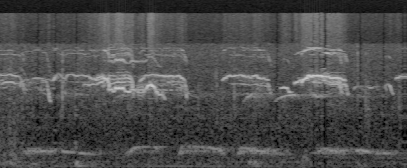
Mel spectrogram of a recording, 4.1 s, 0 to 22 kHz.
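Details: Kestrel chicks, 13 days old, begging at the nest during feeding in Théding, France, 5 June 2022; quavering high whistled cries in bursts, over a repeated low soft cooing in the background.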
